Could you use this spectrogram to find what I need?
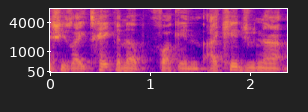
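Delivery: usual speaking voice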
